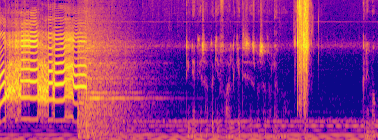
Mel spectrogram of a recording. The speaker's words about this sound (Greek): Μπήκε στο μπάνιο και τράβηξε την κουρτίνα. Όταν τον είδε νεκρό άρχισε να ουρλιάζει.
